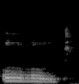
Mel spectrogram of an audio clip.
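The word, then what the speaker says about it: elite: देखिए, ये आपको पता है एलियट है, गलत है। ये ऑलाइट है, अलाइट है ना, इलिसाइट, ये दोनों ही, तीनों ही गलत है। इलीट का ये जो प्रोनाउंसिएशन है वो ये रहा, इलीट।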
